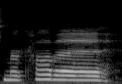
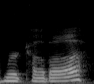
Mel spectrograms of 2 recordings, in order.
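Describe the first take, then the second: First: "Merkaba" with the stress on the wrong syllable. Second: "Merkaba" re-said with the stress moved, rising at the end; corrected stress. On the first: Reader misreading a card name to viewers, wrong stress. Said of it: "I'm saying that wrong". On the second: Reader correcting a card name for viewers, shifted stress. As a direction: try "Merkaba" again with new stress, ending on a rise. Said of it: "putting the wrong, uh, emphasis on the wrong syllable". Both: Shown as a demonstration.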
